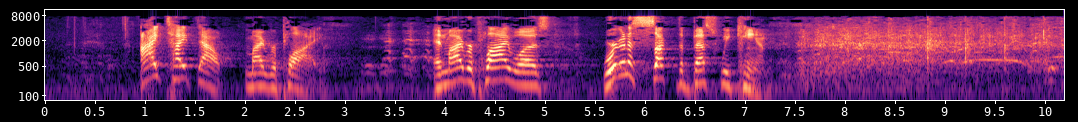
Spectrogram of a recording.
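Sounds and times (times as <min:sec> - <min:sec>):
speech: 0:01.0 - 0:07.5
laughter: 0:03.2 - 0:04.0, 0:07.4 - 0:10.1
scattered audience clapping: 0:08.2 - 0:10.1.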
